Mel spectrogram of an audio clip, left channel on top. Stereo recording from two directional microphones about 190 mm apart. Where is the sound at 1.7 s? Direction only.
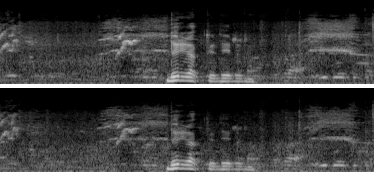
Centre (ahead or behind).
